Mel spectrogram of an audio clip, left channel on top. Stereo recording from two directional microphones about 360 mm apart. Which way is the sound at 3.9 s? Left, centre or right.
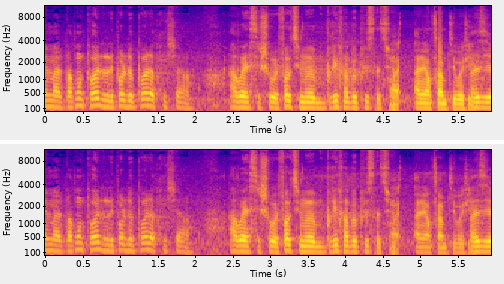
Centre.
